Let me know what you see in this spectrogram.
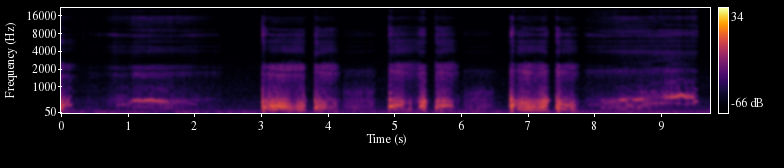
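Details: Woman during days of persistent asthma attacks with migraine-cluster headache complex: clusters of harsh coughs between long whistling, wheezy inspirations, fitting narrowed airways; coughing with wheeze.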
